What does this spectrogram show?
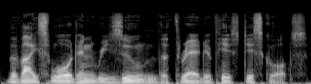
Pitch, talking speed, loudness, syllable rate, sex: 85 Hz, 175 wpm, -16 LUFS, 4.7 syllables/s, male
